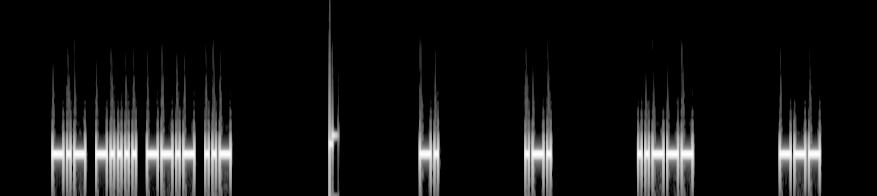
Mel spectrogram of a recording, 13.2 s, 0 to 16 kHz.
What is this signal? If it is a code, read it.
Morse code, heard as a keyed tone, about 22 wpm, spaced as for 9 wpm, 700 Hz. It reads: K6QU NR2O
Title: USA Call Signs - 4 Characters - 8x Character Spacing - 22wpm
